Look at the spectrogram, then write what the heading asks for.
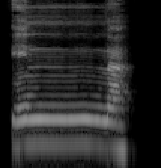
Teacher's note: the nasal sound is emphasized when the noon or the meme has a shadda on it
